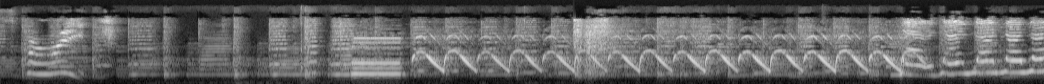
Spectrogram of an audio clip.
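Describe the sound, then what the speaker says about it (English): Emergency sirens wail loudly and up close, first in long rising and falling tones and then in a fast repeating yelp that sweeps up and down over and over. "sirens screech"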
